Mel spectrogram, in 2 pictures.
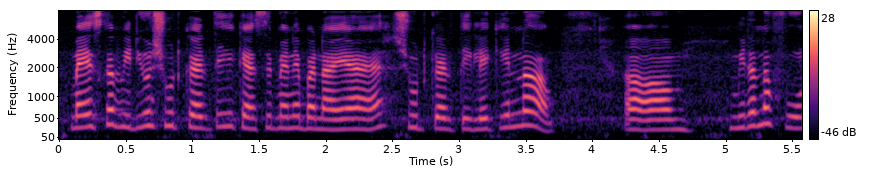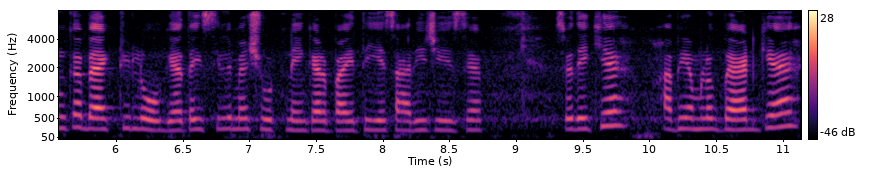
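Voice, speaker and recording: Soft-spoken woman with a sore throat. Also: on the high side, a little hiss or hum. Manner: chatty, homely, mixes in English words. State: sore throat, speaking gently. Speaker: vlogger. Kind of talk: casual voice-over narration. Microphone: voice-over.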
